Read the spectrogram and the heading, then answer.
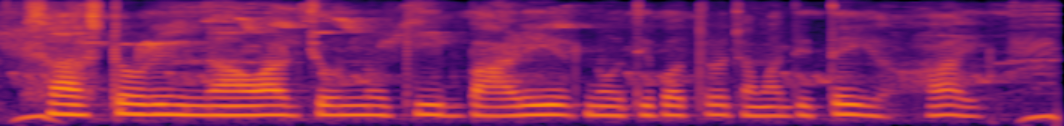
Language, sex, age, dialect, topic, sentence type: Bengali, female, 18-24, Northern/Varendri, banking, question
